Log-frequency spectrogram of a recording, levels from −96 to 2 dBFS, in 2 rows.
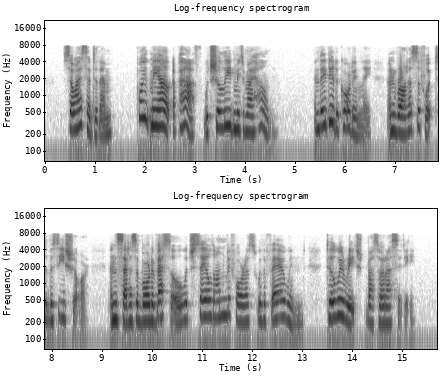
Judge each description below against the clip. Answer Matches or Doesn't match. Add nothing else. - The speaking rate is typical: Matches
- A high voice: Matches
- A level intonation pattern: Doesn't match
